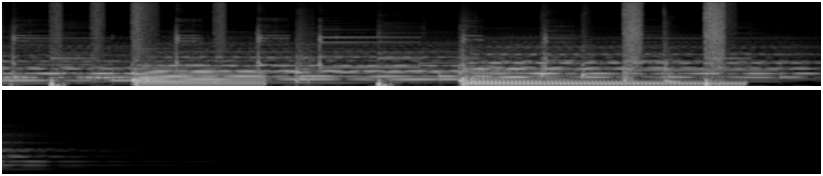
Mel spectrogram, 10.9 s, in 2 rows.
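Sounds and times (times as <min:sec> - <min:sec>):
freeform MIDI music: 0:00.0 - 0:05.8.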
